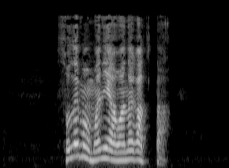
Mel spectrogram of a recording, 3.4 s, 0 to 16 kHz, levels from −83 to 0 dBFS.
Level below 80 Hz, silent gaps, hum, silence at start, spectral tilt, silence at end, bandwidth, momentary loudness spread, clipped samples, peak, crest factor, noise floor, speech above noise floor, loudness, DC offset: -70 dBFS; none; none; 0.9 s; -4 dB/octave; 0.95 s; 11.5 kHz; 17 LU; under 0.1%; -6 dBFS; 20 dB; -79 dBFS; 57 dB; -22 LUFS; under 0.1%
